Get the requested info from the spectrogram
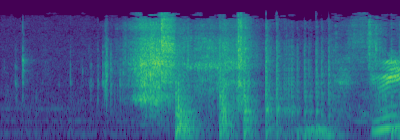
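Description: Quiet for about half a second, then a Beyblade (Shinobi Salamander) is launched into a clear plastic stadium with a sudden rush, and the metal-wheeled top spins and clatters across the stadium floor.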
